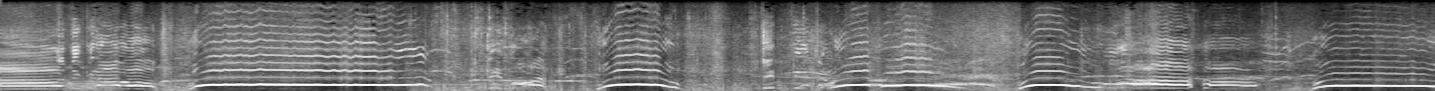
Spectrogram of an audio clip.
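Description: Riders screaming on a Vekoma Boomerang roller coaster as the train runs through its loops: about five loud, high held screams, the longest about two seconds. Under them runs the rushing noise of the train on the track.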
